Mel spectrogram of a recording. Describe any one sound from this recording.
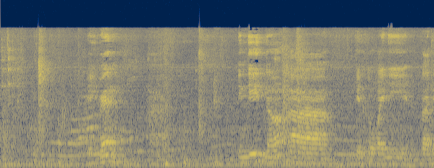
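A young man speaks through a microphone.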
